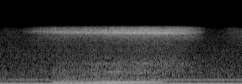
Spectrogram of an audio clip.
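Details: Adult snoring after beer and pizza: a single drawn-out snore with a low rattle and hissy airflow noise, lasting about a second and a half.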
